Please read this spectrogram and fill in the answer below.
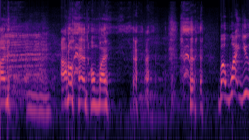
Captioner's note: laughing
